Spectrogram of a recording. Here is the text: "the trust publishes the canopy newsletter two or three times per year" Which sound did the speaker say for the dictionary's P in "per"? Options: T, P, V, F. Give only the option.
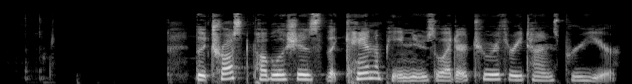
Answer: P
